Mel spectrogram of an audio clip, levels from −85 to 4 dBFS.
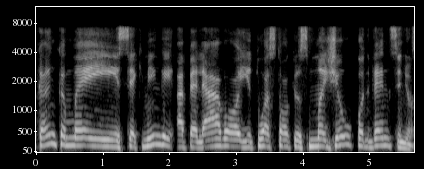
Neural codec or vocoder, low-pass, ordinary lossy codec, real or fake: none; 7.2 kHz; AAC, 48 kbps; real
